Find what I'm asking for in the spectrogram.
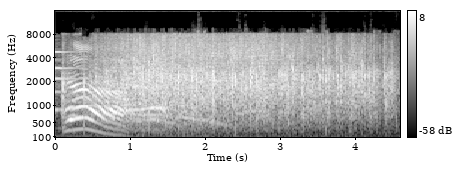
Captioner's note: applause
